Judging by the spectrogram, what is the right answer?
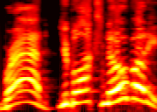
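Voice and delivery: full-lung screech, very high and very loud. Retelling how Mr. Orrick yelled at Brad after the play: imitating Mr. Orrick screaming. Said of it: "starts screaming top of his lungs".

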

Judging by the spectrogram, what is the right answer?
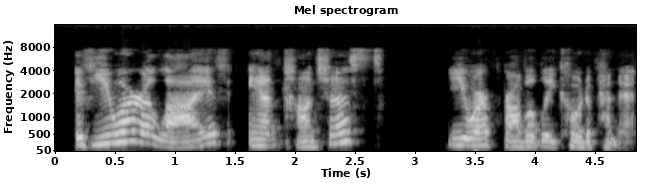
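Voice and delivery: usual speaking voice

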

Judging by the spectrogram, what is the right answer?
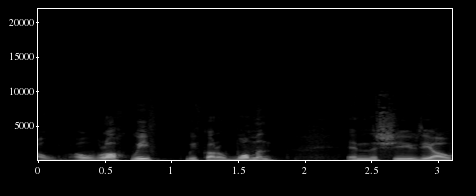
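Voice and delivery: ordinary delivery

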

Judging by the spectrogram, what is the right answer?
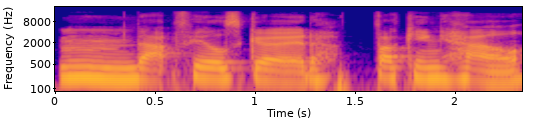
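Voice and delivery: plain

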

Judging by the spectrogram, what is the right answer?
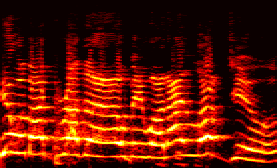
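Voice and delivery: raw, drawn-out scream, very high and very loud. Acting out an imagined scene of the unmasked villain, Hayden Christensen screaming. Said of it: "just screaming at him".

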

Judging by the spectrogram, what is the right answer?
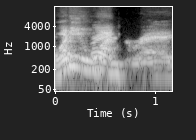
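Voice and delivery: play-acted grumpy, slow, irritated, annoyed tone. Telling Jeff how he sounds when called: imitating Jeff sounding mad. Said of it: "you sound like you're mad".

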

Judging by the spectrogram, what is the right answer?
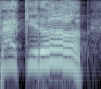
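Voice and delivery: high, barked, shouted yell. Speaker retells what a guy yelled to the line; retelling a yell. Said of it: "He was yelling to the line".

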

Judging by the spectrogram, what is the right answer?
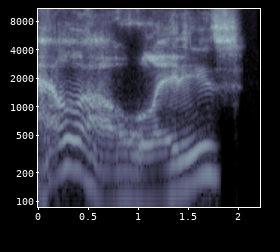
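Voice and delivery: wrestler promo voice with hello stretched out long. Saying hello in the form of a WWE promo: Val Venis impression. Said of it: "I'm gonna go old Val Venus".

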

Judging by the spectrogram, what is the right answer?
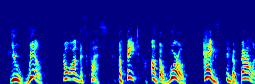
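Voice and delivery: mock wild, menacing, unhinged yell, pitched high. Recapping a show scene where a god yells at a child, imitating Jason Mantzoukas's unhinged yelling. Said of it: "Yelling in a scary, unhinged way".

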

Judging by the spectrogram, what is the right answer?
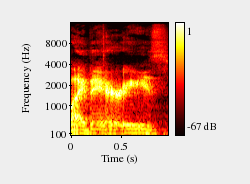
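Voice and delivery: put-on raspy, comic character voice. Retelling a wrestler getting hit low: Key and Peele burn victim voice. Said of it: "I don't know why I sound like the, the burn victim from Key and Peele".

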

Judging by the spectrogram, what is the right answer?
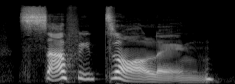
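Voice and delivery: low, posh woman's voice. After the other speaker declines the impression, the speaker tries a generic posh woman voice. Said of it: "It is just a generic posh woman".

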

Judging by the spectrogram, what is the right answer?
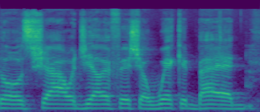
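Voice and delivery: poor put-on Boston accent. Joking that stomped shower jellyfish become boston's problem: bad boston accent. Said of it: "I don't like that accent".

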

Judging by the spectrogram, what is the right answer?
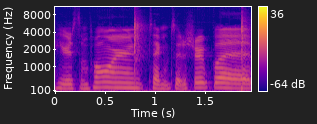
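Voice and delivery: usual speaking voice

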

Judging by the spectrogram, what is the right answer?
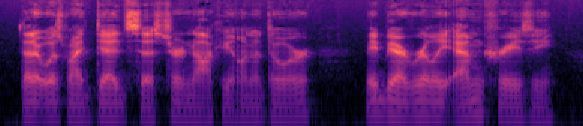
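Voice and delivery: usual speaking voice

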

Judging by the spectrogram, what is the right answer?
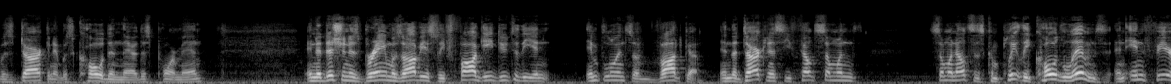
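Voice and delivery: usual speaking voice

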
